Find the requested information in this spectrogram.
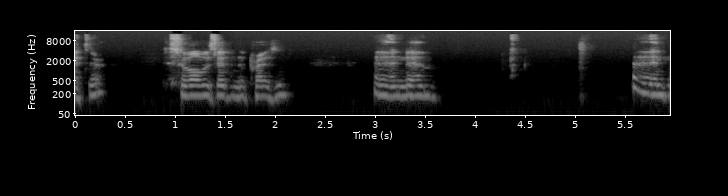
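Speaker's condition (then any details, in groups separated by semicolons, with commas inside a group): Parkinson's; early onset, deep brain stimulation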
